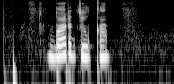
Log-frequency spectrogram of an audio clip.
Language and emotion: Russian, neutral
